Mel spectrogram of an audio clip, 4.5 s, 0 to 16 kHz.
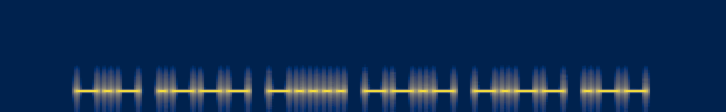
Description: Morse code, heard as a keyed tone, about 28 wpm, 700 Hz. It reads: KJ6QYW
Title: USA Call Signs 28wpm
